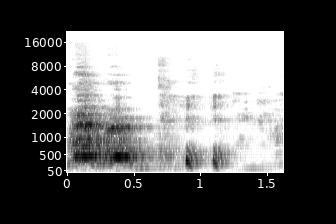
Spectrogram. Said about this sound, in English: Oh, here's the dogs. Who's here? Nobody?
